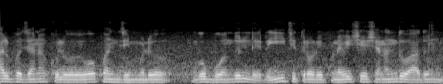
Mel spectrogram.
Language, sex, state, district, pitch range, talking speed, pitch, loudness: Tulu, male, Karnataka, Dakshina Kannada, 115-130 Hz, 160 wpm, 120 Hz, -15 LUFS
